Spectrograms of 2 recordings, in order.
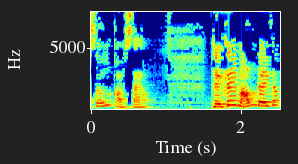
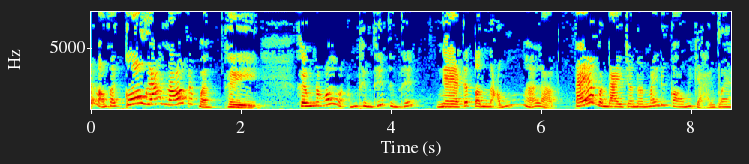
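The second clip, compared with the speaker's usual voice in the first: usual speaking voice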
